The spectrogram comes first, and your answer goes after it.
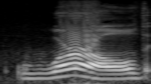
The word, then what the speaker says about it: world: But if you can pronounce the word whirl, then the word world is a little easier to pronounce.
